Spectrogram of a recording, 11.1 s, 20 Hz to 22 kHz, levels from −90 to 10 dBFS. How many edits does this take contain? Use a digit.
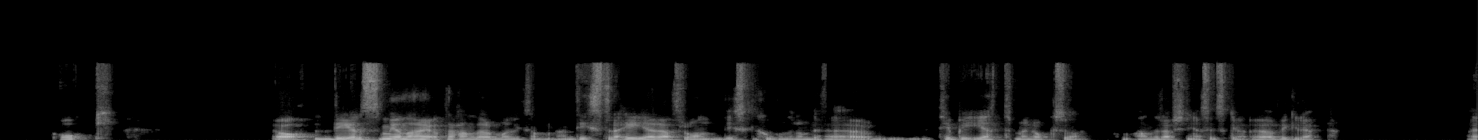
2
